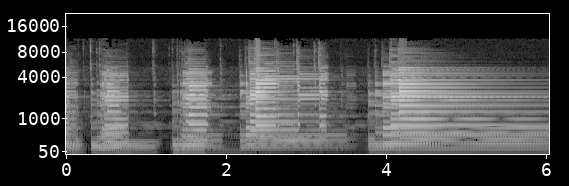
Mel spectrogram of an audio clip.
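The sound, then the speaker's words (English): A Strat electric guitar playing a few clean, ringing chords in short bursts, ending on a sustained chord that fades slowly with a slight reverb tail; no voices. “So it has got a slight bit of reverb.”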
